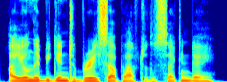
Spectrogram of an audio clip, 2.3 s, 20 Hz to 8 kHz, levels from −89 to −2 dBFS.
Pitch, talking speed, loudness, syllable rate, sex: 105 Hz, 265 wpm, -21 LUFS, 7.5 syllables/s, male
